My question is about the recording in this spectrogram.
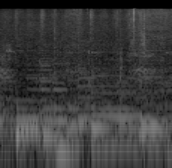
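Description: Soft background acoustic guitar music, with the faint scrape of an X-Acto craft knife blade drawing through watercolour paper along a ruler edge. The blade is dull and due for a change.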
